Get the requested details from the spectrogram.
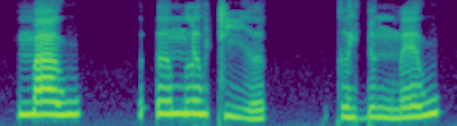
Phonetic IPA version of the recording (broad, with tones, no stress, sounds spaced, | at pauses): m a˧ w | ʔ əː˧ m l ə˧ w c i˨˩˨ ə̯ | k ə˨˩˨ j ɗ ə˨˩ ŋ m ɛ˧˥ w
